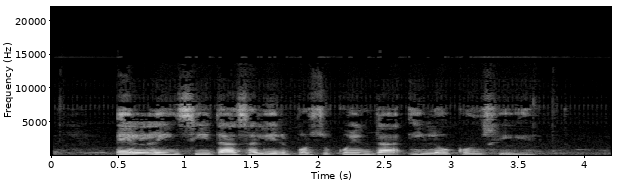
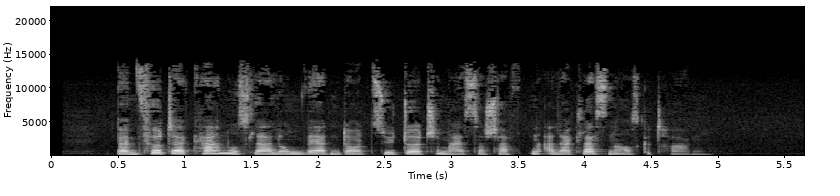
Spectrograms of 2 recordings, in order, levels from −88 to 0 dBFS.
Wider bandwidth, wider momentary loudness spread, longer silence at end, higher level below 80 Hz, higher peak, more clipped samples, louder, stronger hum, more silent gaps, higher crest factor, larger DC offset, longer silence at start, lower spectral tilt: second, 11 kHz vs 14 kHz; about the same, 15 LU vs 13 LU; second, 0.55 s vs 0.85 s; first, -62 dBFS vs -76 dBFS; about the same, -2 dBFS vs -4 dBFS; neither; about the same, -21 LUFS vs -23 LUFS; neither; neither; about the same, 20 dB vs 20 dB; neither; about the same, 0.5 s vs 0.5 s; first, -5.5 dB/octave vs -3.5 dB/octave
